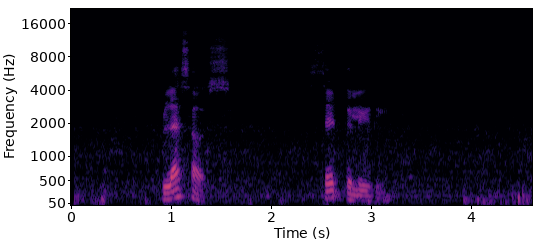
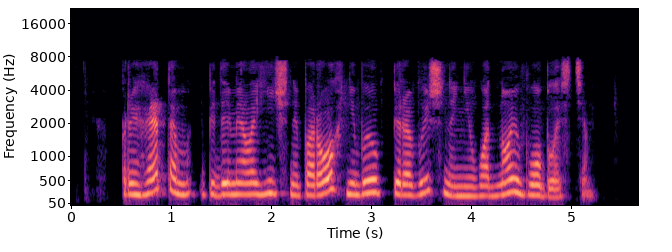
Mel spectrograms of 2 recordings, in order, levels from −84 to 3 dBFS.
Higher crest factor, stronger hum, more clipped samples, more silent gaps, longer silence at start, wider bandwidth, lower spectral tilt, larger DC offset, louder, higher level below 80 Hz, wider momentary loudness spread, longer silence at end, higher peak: first, 24 dB vs 16 dB; neither; neither; neither; second, 0.05 s vs 0.5 s; first, 14 kHz vs 7.8 kHz; about the same, -5 dB/octave vs -5 dB/octave; neither; second, -45 LUFS vs -18 LUFS; second, -74 dBFS vs -62 dBFS; first, 26 LU vs 8 LU; second, 0 s vs 0.45 s; second, -26 dBFS vs -2 dBFS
